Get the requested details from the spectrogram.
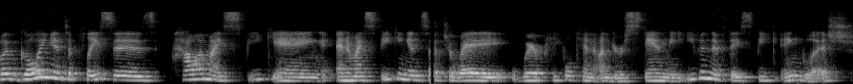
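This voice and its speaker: A woman talks with an American accent at a medium pitch. Her intonation is lively, and there are hardly any pauses. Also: moderate pace. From New York, inner city, Eastern European family. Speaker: leadership coach. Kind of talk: podcast interview.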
